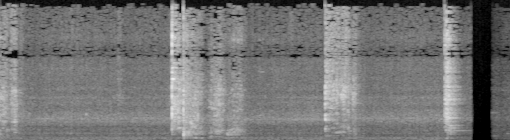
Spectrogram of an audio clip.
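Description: A metal ladle stirring a thick curry in a metal pot, clinking and scraping against the pot in three short bursts: about two seconds in, about three seconds in, and shortly before the end.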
